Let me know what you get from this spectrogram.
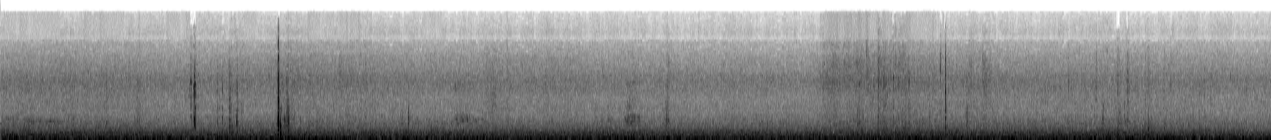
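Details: Honey bees from a hive removed from under a wood pile in McAllen, Texas; a thick, continuous buzzing hum of the colony with scattered clicks and knocks from handling.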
